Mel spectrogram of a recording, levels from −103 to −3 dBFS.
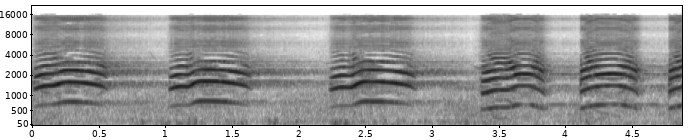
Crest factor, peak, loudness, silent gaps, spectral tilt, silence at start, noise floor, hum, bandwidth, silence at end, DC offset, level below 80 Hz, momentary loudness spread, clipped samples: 14 dB; -6 dBFS; -17 LUFS; none; 1 dB/octave; 0 s; -40 dBFS; none; 16 kHz; 0 s; under 0.1%; -58 dBFS; 14 LU; under 0.1%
